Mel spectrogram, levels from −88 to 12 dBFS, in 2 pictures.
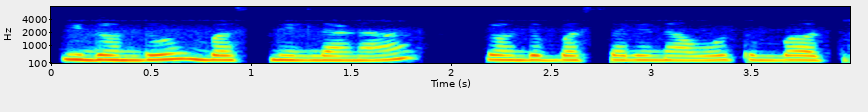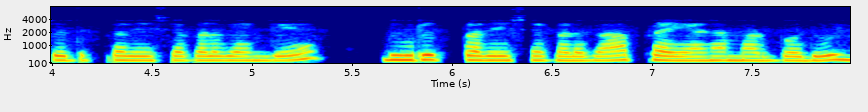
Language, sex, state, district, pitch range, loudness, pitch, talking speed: Kannada, female, Karnataka, Chamarajanagar, 215-240 Hz, -16 LUFS, 230 Hz, 105 wpm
